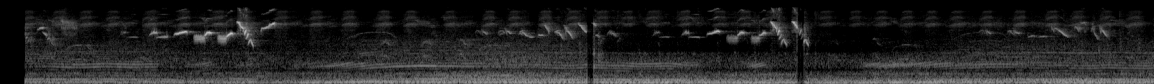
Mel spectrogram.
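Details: Wild double-collared seedeater in the bush, singing to challenge a rival over territory: two bursts of rapid, high, twisting chirped notes, separated by quiet, over a steady pulsing buzz and a low background hum.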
